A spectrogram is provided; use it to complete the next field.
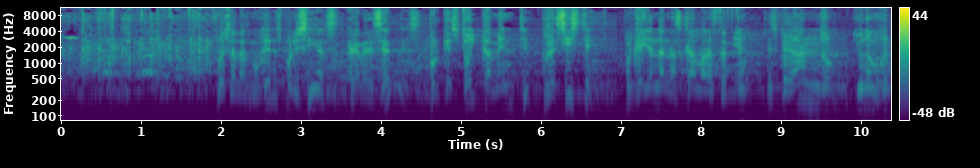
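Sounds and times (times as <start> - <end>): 
crowd applauding at a street march: 0.0 - 2.4
speech: 2.0 - 10.3.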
